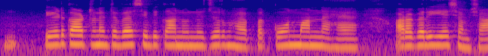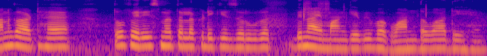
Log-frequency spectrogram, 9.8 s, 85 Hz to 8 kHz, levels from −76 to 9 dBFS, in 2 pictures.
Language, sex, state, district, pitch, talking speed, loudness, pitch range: Hindi, female, Haryana, Rohtak, 190 Hz, 195 wpm, -20 LUFS, 175-205 Hz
